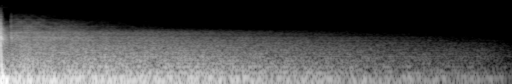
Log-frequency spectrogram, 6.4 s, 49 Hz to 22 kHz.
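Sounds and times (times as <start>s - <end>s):
reverberant kick drums: 0.0s - 4.2s.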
